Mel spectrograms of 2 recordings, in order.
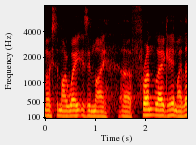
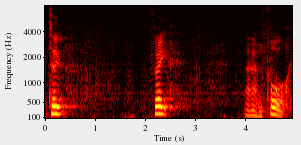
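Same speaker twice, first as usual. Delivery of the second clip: effortful count; 3 semitones higher, slower than usual. Real, not acted. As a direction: call the count out mid-kick. Counting kicks during exercise.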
